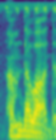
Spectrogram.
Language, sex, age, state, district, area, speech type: Gujarati, male, 18-30, Gujarat, Morbi, urban, spontaneous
